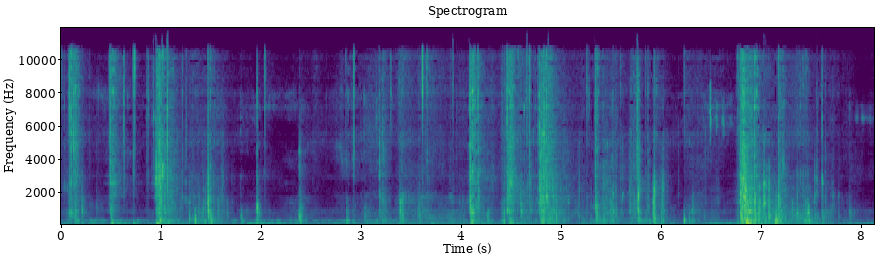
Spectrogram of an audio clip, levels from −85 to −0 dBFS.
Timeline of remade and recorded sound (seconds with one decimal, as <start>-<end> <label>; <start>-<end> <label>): 0.0-8.1 remade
